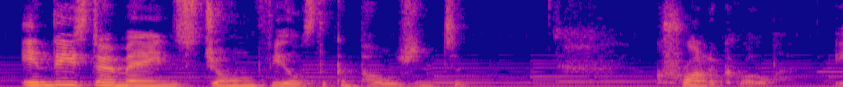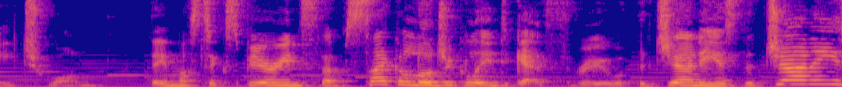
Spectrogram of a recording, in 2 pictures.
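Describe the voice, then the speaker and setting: High-voiced anxious female researcher, played by a woman. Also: fairly bright tone. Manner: hesitant, stammering, intense. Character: anxious, obsessive female researcher puzzling out theories. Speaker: host playing an in-character researcher. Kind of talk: in-character analytical monologue.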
